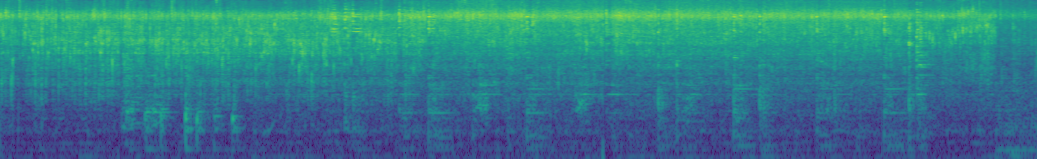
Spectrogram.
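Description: Shallots and curry leaves fry in oil with a continuous bright hiss and crackle, steady throughout, with occasional stirring scrapes and no talk.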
